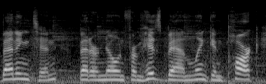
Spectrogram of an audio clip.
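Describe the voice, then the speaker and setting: A woman reporter narrating an entertainment news segment in a smooth, upbeat scripted delivery. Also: mid-range voice, fairly even intonation, moderate pace, soft background music.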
